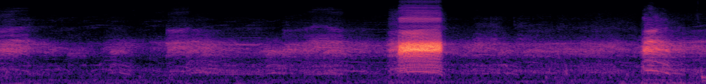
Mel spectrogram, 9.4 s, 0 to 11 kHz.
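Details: Rook calling in spring, as rooks return to Lithuania: a loud harsh caw near 5.5 seconds and a shorter one near 8.7 seconds, over a background of fainter, distant rook chatter and caws throughout.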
